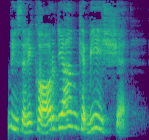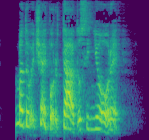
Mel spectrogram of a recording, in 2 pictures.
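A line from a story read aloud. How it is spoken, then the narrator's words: Moaning, frightened. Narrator (Italian): geme Marta, così spaurita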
